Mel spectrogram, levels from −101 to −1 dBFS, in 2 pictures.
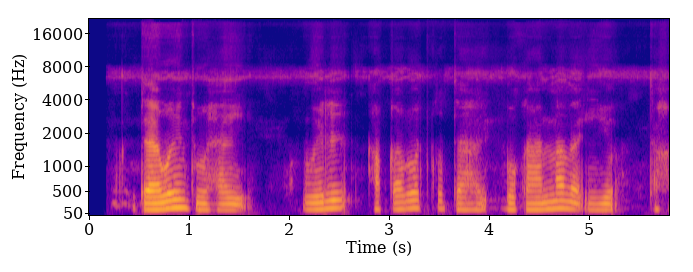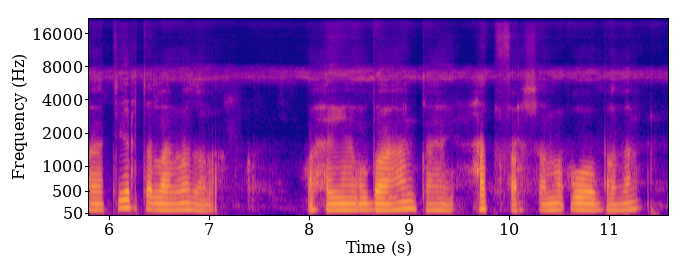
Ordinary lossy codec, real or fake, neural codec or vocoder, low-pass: none; fake; codec, 44.1 kHz, 2.6 kbps, SNAC; none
